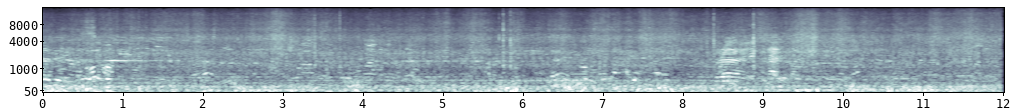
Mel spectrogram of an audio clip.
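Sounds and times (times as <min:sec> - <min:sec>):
boat engine running: 0:00.0 - 0:12.0
faint voices: 0:00.0 - 0:12.0
wind and water noise: 0:00.0 - 0:12.0.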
